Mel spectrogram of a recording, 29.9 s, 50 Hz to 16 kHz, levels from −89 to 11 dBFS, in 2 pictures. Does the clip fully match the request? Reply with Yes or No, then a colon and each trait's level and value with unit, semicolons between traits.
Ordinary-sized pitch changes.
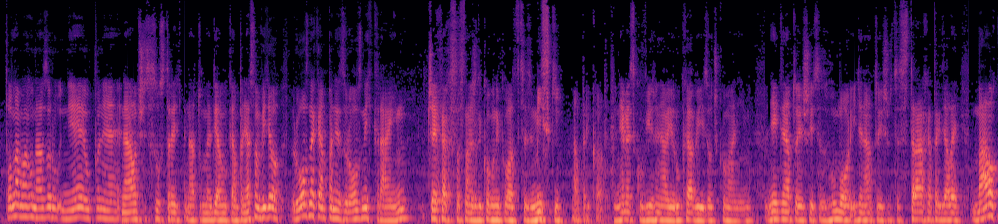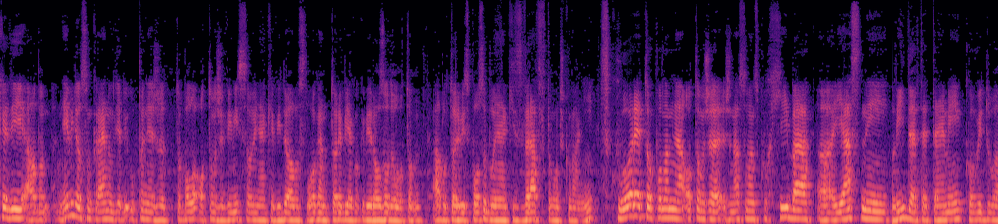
Yes: average, 3.2 semitones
